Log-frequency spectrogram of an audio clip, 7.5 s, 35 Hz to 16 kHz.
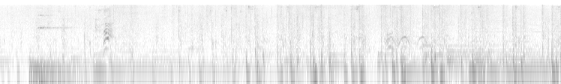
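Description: Horse hooves clip-clopping as a rider sets off on horseback in Red Dead Redemption 2, an uneven run of close hoof beats over a low rumble, with a brief whinny early on and a dog barking in places.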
